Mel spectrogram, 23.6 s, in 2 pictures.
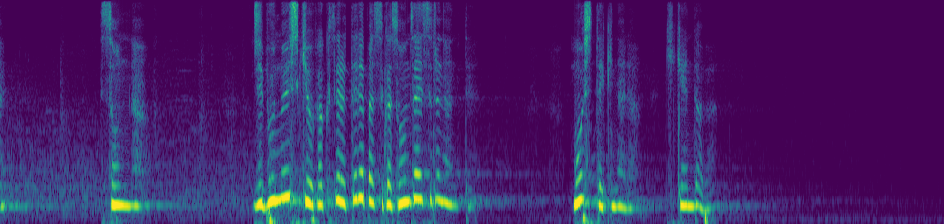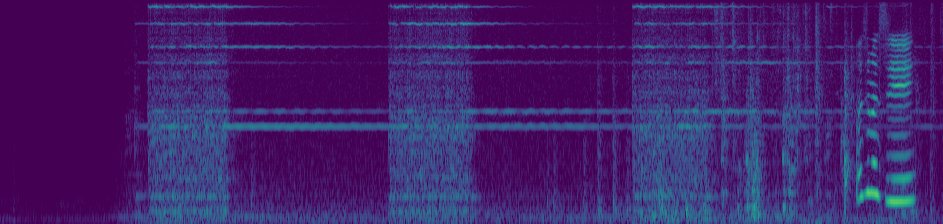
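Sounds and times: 
telephone ringing: 0.0 - 5.6, 13.4 - 23.5
speech: 1.3 - 1.9, 3.2 - 5.9, 7.2 - 9.0.

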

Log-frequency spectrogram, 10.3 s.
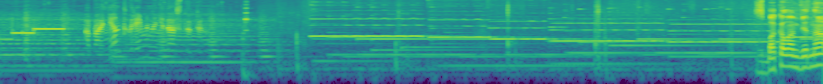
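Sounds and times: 
telephone dialing tones: 0.2 - 2.4
speech: 1.2 - 2.9, 9.6 - 10.2.

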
